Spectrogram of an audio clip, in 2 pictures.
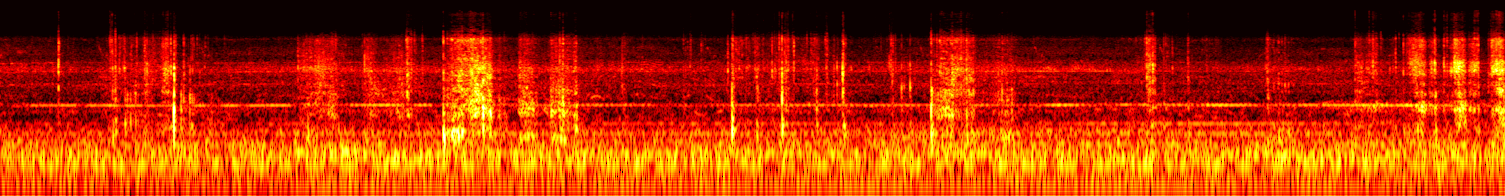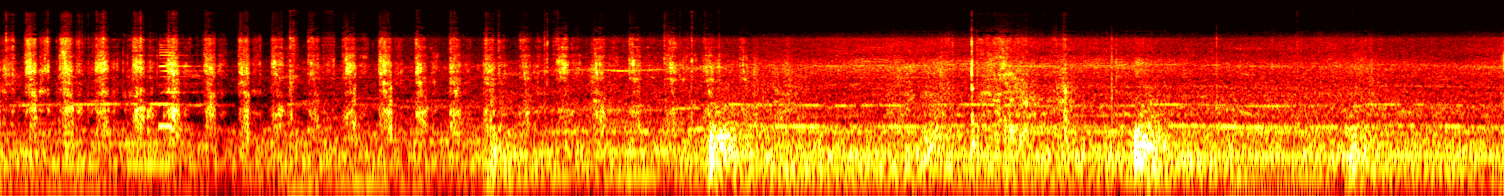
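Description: Tamping rod rodding fresh concrete in a steel test-cylinder mould: scattered knocks and scrapes, then from about halfway through a run of quick strikes, several a second, lasting several seconds. A steady hum follows near the end.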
